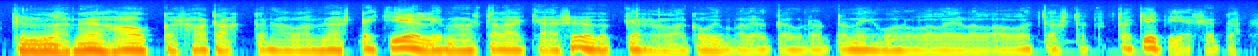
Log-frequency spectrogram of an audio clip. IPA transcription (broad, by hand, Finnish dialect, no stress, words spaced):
kylːæ ne hɑukːɑs hɑtɑkːɑnɑ ʋɑi̯m minæ sitːe kielːim minæ sɑno tː ælækæː syøkøk kerːɑlːɑ koʋim pɑljo etːæ kun te oːtːɑ nih̆ huonolːɑ leiʋælːæ olːeː tːæ jos te tutːɑ kipiæksi etːæ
